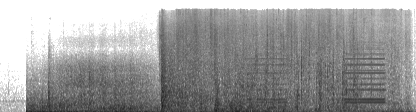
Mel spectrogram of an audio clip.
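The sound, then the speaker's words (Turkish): Lightning strikes a tree beside a parked car in Australia: a sudden, very loud thunder crack bursts out over a continuous heavy roar of rain, then rumbles on, with faint steady tones emerging toward the end. “Otomobilin yanındaki ağaca yıldırım düştü.”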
